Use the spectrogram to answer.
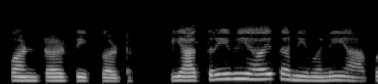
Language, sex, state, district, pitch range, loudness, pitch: Magahi, female, Bihar, Lakhisarai, 175-220 Hz, -26 LUFS, 180 Hz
